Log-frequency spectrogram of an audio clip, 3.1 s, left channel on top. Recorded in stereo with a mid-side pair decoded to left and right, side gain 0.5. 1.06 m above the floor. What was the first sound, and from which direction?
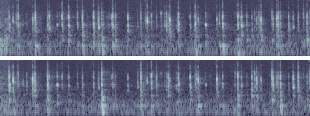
Only background noise.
